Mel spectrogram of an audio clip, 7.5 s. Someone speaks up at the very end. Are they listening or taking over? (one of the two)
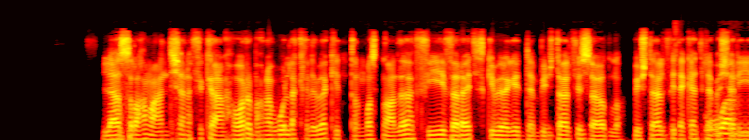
listening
